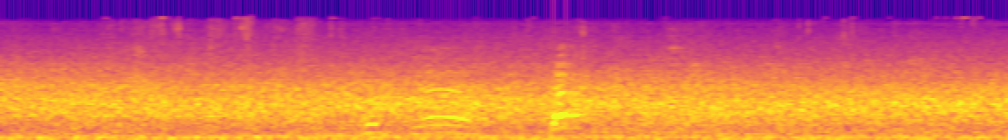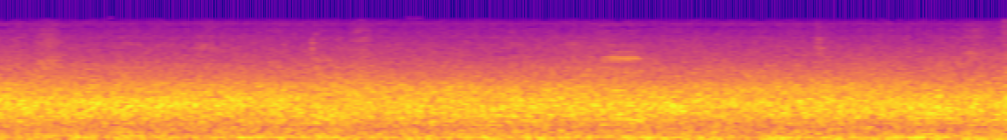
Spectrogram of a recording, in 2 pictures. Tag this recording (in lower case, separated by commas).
speech, pets, dog, animal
